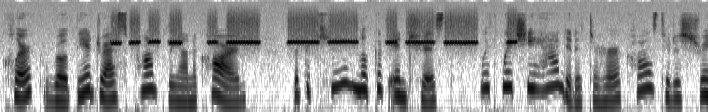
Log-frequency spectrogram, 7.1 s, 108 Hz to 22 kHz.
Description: Morse code, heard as a whistle, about 12 wpm, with speech in English. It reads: HAMWE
